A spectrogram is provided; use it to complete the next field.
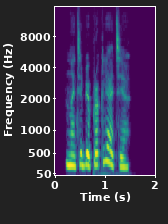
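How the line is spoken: Agitated. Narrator (Russian): Взволнованно произнесла я

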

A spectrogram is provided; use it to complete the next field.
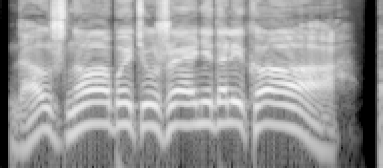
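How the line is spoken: Shouted. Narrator (Russian): прокричал Малфурион

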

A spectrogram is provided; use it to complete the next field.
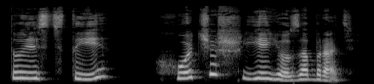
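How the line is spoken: Slow, clipped emphasis. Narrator (Russian): Чеканит медленно каждое слово, особенно выделяя

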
